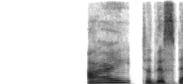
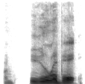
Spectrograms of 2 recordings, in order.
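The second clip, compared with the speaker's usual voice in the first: usual speaking voice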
